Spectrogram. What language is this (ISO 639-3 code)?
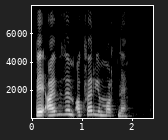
isl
